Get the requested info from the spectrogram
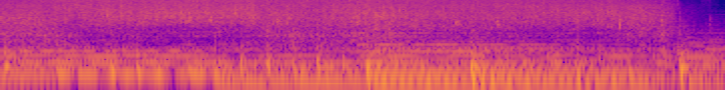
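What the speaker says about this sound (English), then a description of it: "Now we'll look at the flow rate of the shower as it was with no filter installed" Water streams steadily from a household shower head with no filter fitted, a continuous close hiss and splash running alone the whole time before cutting off right at the end.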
